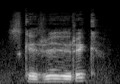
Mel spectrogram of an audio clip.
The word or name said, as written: Sgeir Dhraoraig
